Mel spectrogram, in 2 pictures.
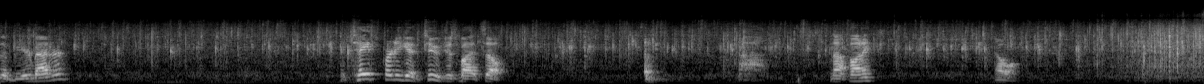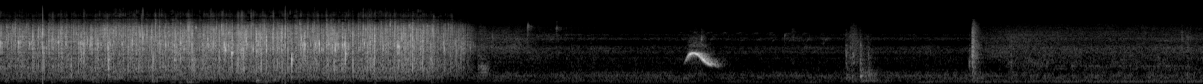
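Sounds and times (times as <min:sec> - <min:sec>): fish frying in hot oil: 0:00.0 - 0:17.6
whistled bird call: 0:18.9 - 0:19.4.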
